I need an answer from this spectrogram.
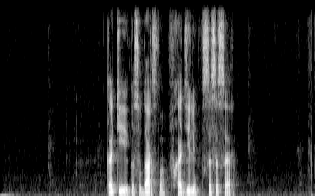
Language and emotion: Russian, neutral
